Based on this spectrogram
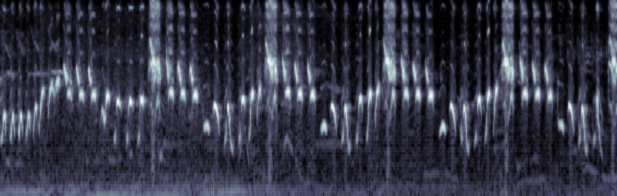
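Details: White-rumped shama in full pancingan lure song for tutoring murai: continuous loud varied phrases of rising whistles, curled notes and harsh bursts repeating in waves about every one and a half seconds.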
